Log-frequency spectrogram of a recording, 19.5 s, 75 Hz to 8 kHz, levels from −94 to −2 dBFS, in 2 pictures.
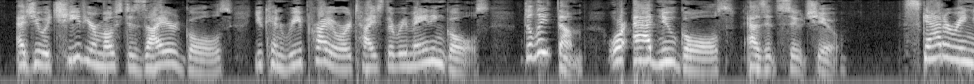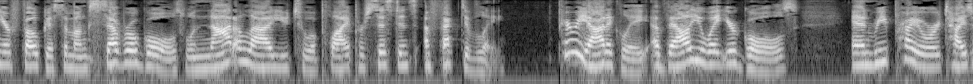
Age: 40-59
